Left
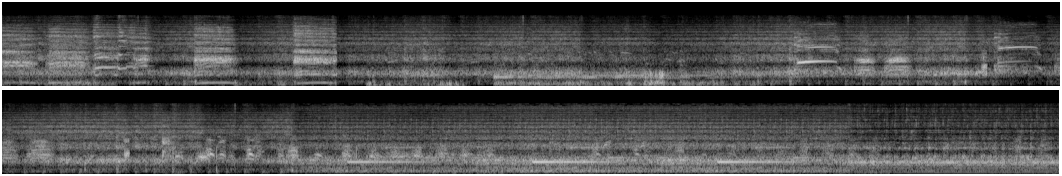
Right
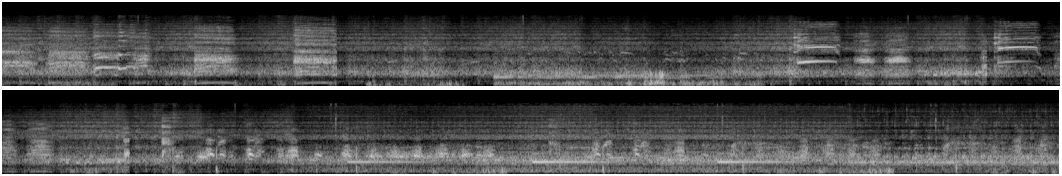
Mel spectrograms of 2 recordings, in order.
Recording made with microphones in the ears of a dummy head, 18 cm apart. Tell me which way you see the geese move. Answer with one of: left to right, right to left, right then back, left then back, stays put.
left to right.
